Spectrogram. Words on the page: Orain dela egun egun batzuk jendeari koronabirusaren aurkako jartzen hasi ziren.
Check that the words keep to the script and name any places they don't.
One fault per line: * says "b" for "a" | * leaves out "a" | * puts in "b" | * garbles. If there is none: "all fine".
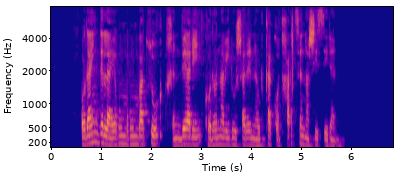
all fine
